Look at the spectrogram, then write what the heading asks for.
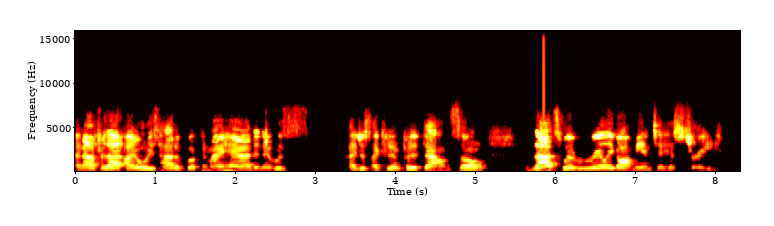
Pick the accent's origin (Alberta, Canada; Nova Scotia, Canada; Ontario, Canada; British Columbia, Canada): Alberta, Canada; Red Deer; I was born and raised in Red Deer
